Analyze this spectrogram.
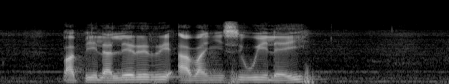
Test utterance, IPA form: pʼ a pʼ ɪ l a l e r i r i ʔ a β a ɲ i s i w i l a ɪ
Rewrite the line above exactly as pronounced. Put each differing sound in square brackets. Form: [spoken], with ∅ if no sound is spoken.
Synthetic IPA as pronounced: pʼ a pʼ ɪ l a l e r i r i ʔ a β a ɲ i s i w i l [ɛ] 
